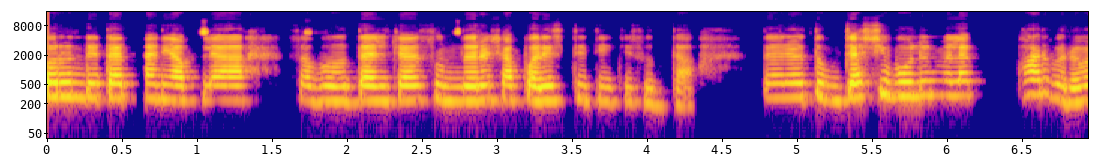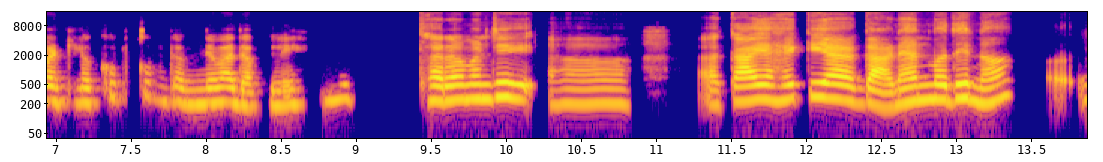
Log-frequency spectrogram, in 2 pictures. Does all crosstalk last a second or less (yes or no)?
yes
